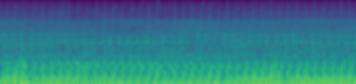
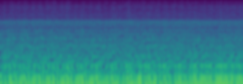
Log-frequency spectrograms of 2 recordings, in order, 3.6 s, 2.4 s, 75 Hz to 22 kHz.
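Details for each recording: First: Kawasaki ZXR750 H1 just started on choke after its carburettors were stripped and cleaned, before warm-up and balancing: a deep, lumpy, uneven idle with occasional backfiring. Vacuum gauges show the carbs badly out of synchronisation. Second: Kawasaki ZXR750 H1, after carburetor cleaning and balancing all four to about 22 on vacuum gauges: smooth, even inline-four idle with a steady low burble, no hunting or misfire; normal idle.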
